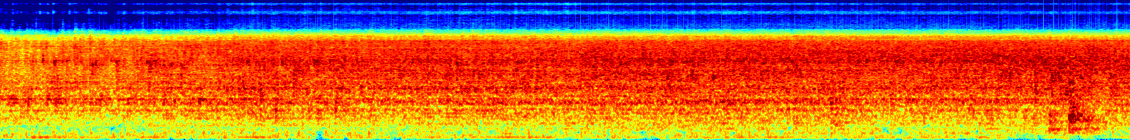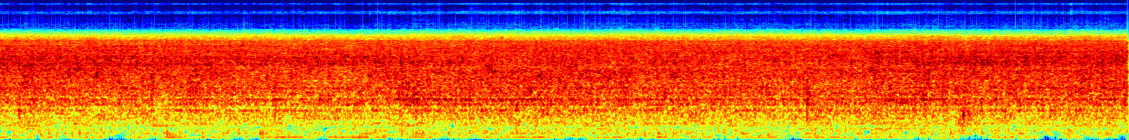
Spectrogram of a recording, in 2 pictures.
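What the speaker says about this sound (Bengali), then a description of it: "আমি এবার মাছগুলো দিয়ে দেবো।" Fish frying in hot oil in a pan makes a loud, steady, dense sizzle that continues unbroken for the whole stretch, with no voices.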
